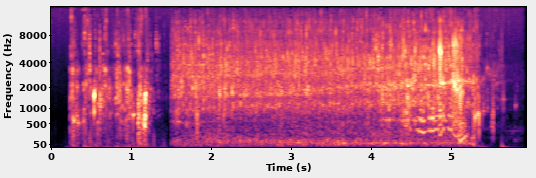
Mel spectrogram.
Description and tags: hydrophone-sinktest
I just made a hydrophone (see link in comments), this was the first recording I made from it. In the sink full of water and removed the plug...down to the sea with it tomorrow!
gurgle, drain, test, glug, hydrophone, sink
